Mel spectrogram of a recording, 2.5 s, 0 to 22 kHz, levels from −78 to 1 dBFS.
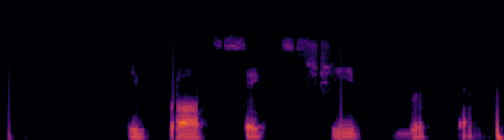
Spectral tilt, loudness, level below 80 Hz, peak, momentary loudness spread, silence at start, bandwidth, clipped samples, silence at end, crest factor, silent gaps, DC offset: -6.5 dB/octave; -39 LUFS; -62 dBFS; -16 dBFS; 11 LU; 0.65 s; 8 kHz; under 0.1%; 0 s; 24 dB; none; under 0.1%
